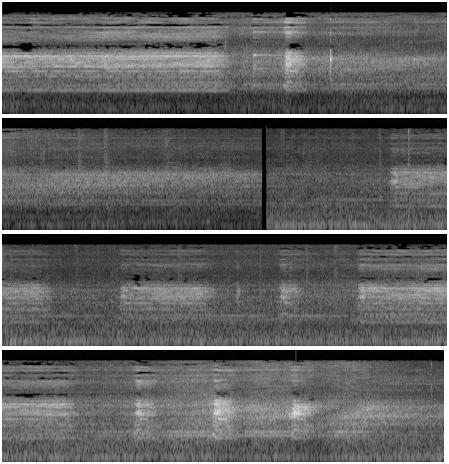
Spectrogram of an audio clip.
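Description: Model train wheels click over rail joints.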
